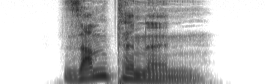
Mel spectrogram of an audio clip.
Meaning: inflection of samten: 1. strong genitive masculine/neuter singular 2. weak/mixed genitive/dative all-gender singular 3. strong/weak/mixed accusative masculine singular 4. strong dative plural
- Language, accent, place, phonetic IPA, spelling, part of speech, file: German, Germany, Berlin, [ˈzamtənən], samtenen, adjective, De-samtenen.ogg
